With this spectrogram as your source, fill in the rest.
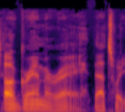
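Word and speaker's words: Marais: If it's M-A-R-A-I-S, it's Graham Array. Yeah. – Okay, great. Great. It's very Mardi Gras. It's got a Mardi Gras pronunciation.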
